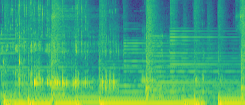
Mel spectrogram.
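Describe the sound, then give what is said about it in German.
Ale pours into a sampling glass in a steady gurgling stream with drip-like bursts, briefly dropping near the end, with no talk. “So, da fließt das Bier jetzt rein. Das Geräusch kennen viele von euch.”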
